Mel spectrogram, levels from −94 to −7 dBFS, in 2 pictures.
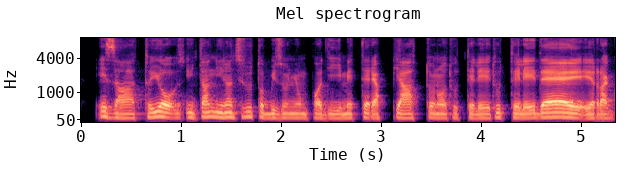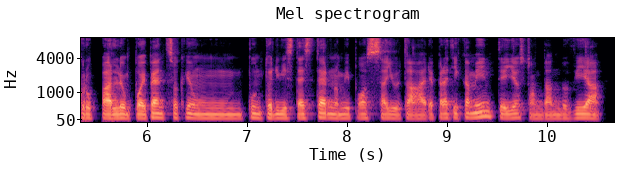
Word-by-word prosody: Esatto, 95 +4 0
io 125 -5 +6
s 105 - -7
inta 115 +1 0
innanzitutto 120 +1 0
ho - - -5
bisogno 100 +1 -3
un 95 - -5
po' - - -1
di 95 -1 -5
mettere 100 +1 0
a - - -2
piatto, 100 +2 -1
no, 100 -1 0
tutte 95 -1 -6
le 95 +1 0
tutte 105 0 -2
le 95 - +3
idee 115 +1 +8
e 95 - +3
raggrupparle 95 0 -1
un 95 - -4
po' - - -4
e 90 - 0
penso 100 -1 -1
che - - -11
un 90 -2 -7
punto 95 -3 -6
di 95 - -7
vista 95 0 -4
esterno 95 0 -2
mi 90 0 -8
possa 95 0 0
aiutare. 85 -2 -6
Praticamente, 110 +5 -6
io 95 +2 -5
sto 100 -3 -10
andando 85 +1 -9
via 95 +3 -4
95 Hz, 220 wpm, -23 LUFS, 90-105 Hz, -, idee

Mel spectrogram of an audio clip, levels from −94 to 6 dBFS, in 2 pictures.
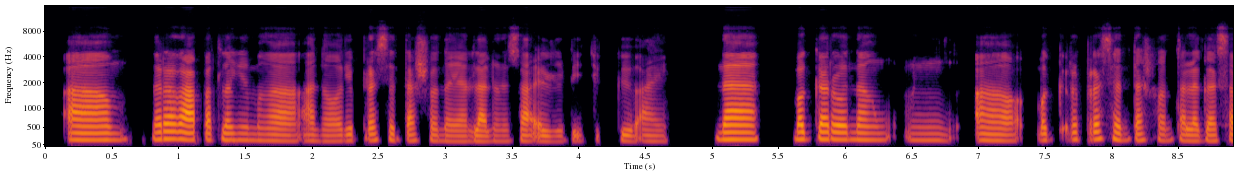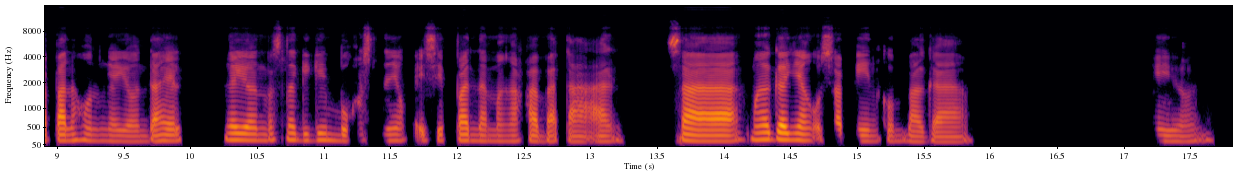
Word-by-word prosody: um, 175 0 +5 0.2
nararapat 185 -3 +6
lang 170 -1 0
yung 165 -1 -5
mga 150 -2 +1
ano, 145 -1 -3
representasyon 155 -1 -3
na 140 - -2
'yan 135 - -7
lalo 140 0 +1
na 140 - -10
sa 150 -1 +1
LGBTQI 140 +1 -6 0.4
na 185 0 +8 0.3
magkaroon 190 -1 +5
ng, 175 -1 +1 0.2
hmm, 170 -1 -8 0.2
ah, 160 -2 +2 0.2
mag 165 0 -2
representasyon 180 -4 -2
talaga 150 -2 0
sa - - -1
panahon 155 0 0
ngayon. 140 -1 -6
Dahil 150 +2 -1 0.3
ngayon 170 -2 +2
mas 170 +4 -8
nagiging 170 -1 -3
bukas 150 -1 -7
na 155 0 -6
yung 175 - -20
kaisipan 155 0 -2
ng 145 - -6
mga 145 0 -7
kabataan 135 +1 -3 0.3
sa 145 -2 +5
mga 185 0 +2
ganyang 170 -2 +1
usapin, 145 -2 -5
kumbaga. 130 -3 -5 1.5
Ayun. 145 +3 -9
155 Hz, 140 wpm, -24 LUFS, 145-175 Hz, 1.5 s, na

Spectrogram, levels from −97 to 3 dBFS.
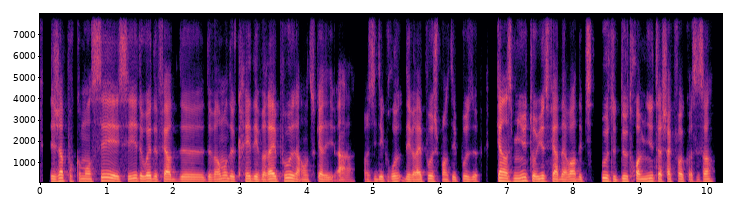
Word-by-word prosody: déjà 130 +4 +3
pour 130 -4 -10
commencer. 120 +3 -1
Et 145 -5 +5
essayer 120 +3 0
de, 130 - +1
ouais 130 +2 +5
de 120 - -1
faire 115 0 +3
de 110 -1 -2
de 110 - -3
vraiment 115 +5 0
de 120 - +1
créer 125 +2 -1
des 115 - +2
vraies 115 +3 +4
pauses 140 +2 +2
en 105 -1 -3
tout 105 - -14
cas 120 - +1
des 100 +1 -4
ah, 105 +2 -5
quand 105 - -8
je 105 - -8
dis 115 - -7
des 115 - 0
gro 120 +3 -2
des 115 -3 -3
vraies 110 0 +2
pauses 125 +1 0
je 120 - -13
pense 110 -1 -3
des 105 +1 -5
pauses 115 +1 -3
de 105 -2 -4 0.3
15 135 -5 +5
minutes 140 +2 0
au 125 - +5
lieu 130 +2 +3
de 125 - -5
faire 120 -4 +1
d'avoir 115 +2 +2
des 110 - -4
petites 100 - -10
pauses 140 -3 +3
de 115 - -3
2-3 125 +3 +1
minutes 125 +2 -1
à 120 - +3
chaque 115 +2 -2
fois 120 -2 +1
quoi 105 - -7
c'est 105 0 -10
ça? 120 +2 -1
120 Hz, 315 wpm, -21 LUFS, 110-125 Hz, 0.3 s, Et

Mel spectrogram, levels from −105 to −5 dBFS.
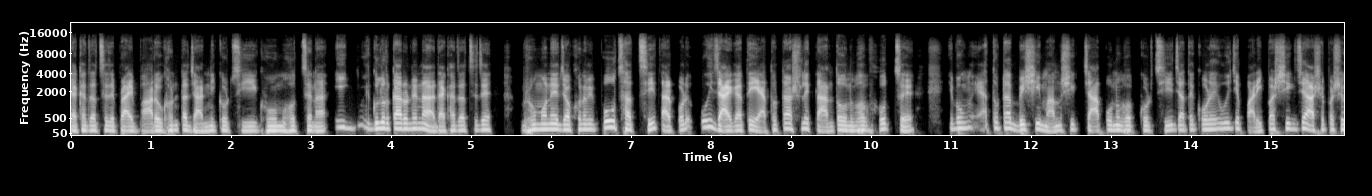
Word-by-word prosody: দেখা 115 +2 +1
যাচ্ছে 120 -3 -1
যে, - - +1
প্রায় 110 -1 +4
১২ 100 +4 +2
ঘন্টা 130 +2 0
জার্নি 105 +4 0
করছি, 120 -1 -3 0.2
ঘুম 115 +1 +2
হচ্ছে 120 +1 -1
না। 110 - +1 0.2
এইগ 200 -3 -1 0.2
এগুলোর 165 +1 +2
কারণে 160 0 +5
না? 155 - +7 0.2
দেখা 110 +3 +1
যাচ্ছে 125 0 -3
যে, 140 - +2 0.5
ভ্রমণে 150 +5 +3
যখন 140 +2 0
আমি 145 -1 -1
পৌঁছাচ্ছি, 165 -8 +2
তারপরে 110 +6 +1 0.2
ওই 210 - +1
জায়গাতেই 120 +3 +5
এতটা 135 - -4
আসলে 165 +2 -2
ক্লান্ত 100 +2 0
অনুভব 120 +1 0 0.2
হচ্ছে 145 -5 -1 0.6
এবং 170 +2 0 0.3
এতটা 175 0 -1
বেশি 140 +3 +2
মানসিক 120 +7 -2
চাপ - - +1
অনুভব 125 -1 -1
করছি, 120 -1 -4 0.2
যাতে 135 +1 -1
করে 145 0 +1
ঐজে 170 0 -2
পারিপার্শ্বিক 150 +10 -1
যে 175 - +2
আশে-পাশে 145 0 -3
130 Hz, 160 wpm, -24 LUFS, 115-150 Hz, 0.6 s, না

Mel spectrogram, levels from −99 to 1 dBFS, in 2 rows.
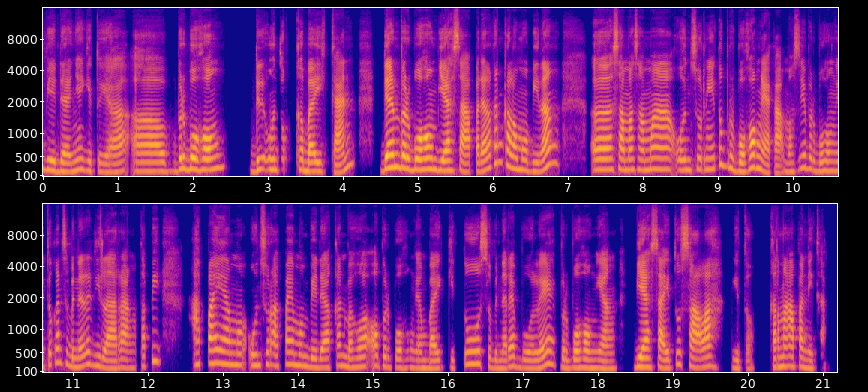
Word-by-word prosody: bedanya 205 0 0
gitu 200 -3 -8
ya, 175 +3 -1
eee, 190 0 +1
berbohong 230 +4 +4 0.3
de 215 +5 -1
untuk 225 -1 -5
kebaikan 190 - +1 0.3
dan 265 +1 +7
berbohong 230 -1 +6
biasa. 205 -4 +4
Padahal 200 +7 +2
kan 375 +1 -4
kalau 290 -7 +4
mau 220 -2 -1
bilang, 210 - +2 0.4
eee, 225 +1 +4
sama-sama 225 0 +1
unsurnya 225 +2 -3
itu 335 +3 -6
berbohong 245 +1 +2
ya 175 - +2
Kak, 155 +3 -1
maksudnya 195 +9 -6
berbohong 200 -1 -4
itu 235 - -7
kan 295 +3 -5
sebenarnya 225 0 -4
dilarang. 175 -4 -2
Tapi, 260 +10 -6 0.5
apa 250 +2 +1
yang 260 -2 0
me 235 - -2
unsur 230 +2 -5
apa 230 +3 -2
yang 245 - -3
membedakan 195 0 -4
bahwa 200 +2 -3
oh 220 0 -2
berbohong 185 -3 -7
yang 170 0 -6
baik 170 +2 -3
itu 250 +10 -5
sebenarnya 180 -2 -3
boleh, 180 +9 -2
berbohong 180 -1 -2
yang 165 -1 -3 0.2
biasa 195 -3 +3
itu 255 +9 -8
salah, 200 -1 +2 0.2
gitu. 170 -3 -11 0.2
Karena 205 +2 0
apa 200 - -2
nih, 170 -2 -6
Kak? 160 - -16
210 Hz, 155 wpm, -21 LUFS, 185-230 Hz, 0.5 s, dan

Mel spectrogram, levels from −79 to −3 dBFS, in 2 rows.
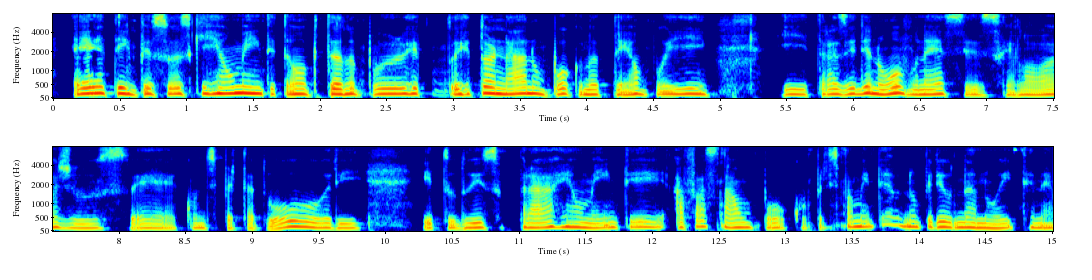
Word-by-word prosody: É, 205 +4 +6
tem 200 -3 +4
pessoas 190 +4 0
que - - -3
realmente 205 0 +5
estão 185 +1 +1
optando 180 +2 +2
por 185 +3 +2
re 190 0 +2 0.2
retornar 190 +2 +4
um 195 - +3
pouco 180 +2 -2
no 165 -1 +1
tempo 170 -1 -2
e 180 -2 +1 0.5
e 170 0 -2
trazer 180 +1 -1
de 215 +3 +4
novo, 190 -1 +3
né, 170 +2 +2
esses 80 - -3
relógios, 145 - -4
eh, 145 - -5
com 75 - -7
despertador 165 - -1
e 145 0 -4 0.5
e - - -3
tudo 145 - -5
isso 160 -2 -1
pra 165 +1 0
realmente 180 0 -1
afastar 175 -1 -3
um 170 0 0
pouco, 155 -2 -7
principalmente 195 - -4
no 205 -5 -2
período 175 -1 0
da 170 -1 +2
noite, 150 0 -2
né? 75 0 -2
175 Hz, 160 wpm, -23 LUFS, 160-190 Hz, 0.5 s, É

